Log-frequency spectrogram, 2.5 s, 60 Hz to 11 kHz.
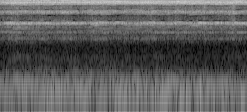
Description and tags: Jingled Bells 11025 Hz. (approx.)
christmas, sleigh, jingle, bells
